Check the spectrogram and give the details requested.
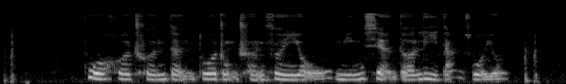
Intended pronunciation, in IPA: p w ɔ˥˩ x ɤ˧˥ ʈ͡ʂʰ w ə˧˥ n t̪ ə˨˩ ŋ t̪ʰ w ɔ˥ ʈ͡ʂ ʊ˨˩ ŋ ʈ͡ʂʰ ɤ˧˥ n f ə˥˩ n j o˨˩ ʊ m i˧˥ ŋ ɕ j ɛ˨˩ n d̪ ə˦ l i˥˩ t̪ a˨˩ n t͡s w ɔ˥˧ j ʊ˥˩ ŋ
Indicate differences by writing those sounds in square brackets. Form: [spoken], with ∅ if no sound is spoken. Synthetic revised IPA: p w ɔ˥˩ x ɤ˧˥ ʈ͡ʂʰ w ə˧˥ n t̪ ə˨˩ ŋ [t̪] w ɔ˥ ʈ͡ʂ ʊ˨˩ ŋ ʈ͡ʂʰ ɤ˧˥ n f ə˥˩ n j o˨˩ ʊ m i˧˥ ŋ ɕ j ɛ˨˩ n d̪ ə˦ l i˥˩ t̪ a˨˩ n t͡s w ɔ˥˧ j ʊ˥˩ ŋ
